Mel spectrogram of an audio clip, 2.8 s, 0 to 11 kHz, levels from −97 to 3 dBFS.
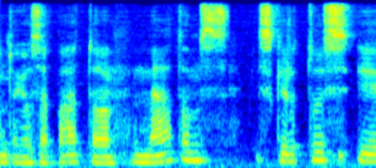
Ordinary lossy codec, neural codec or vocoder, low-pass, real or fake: Opus, 64 kbps; vocoder, 44.1 kHz, 128 mel bands, Pupu-Vocoder; 9.9 kHz; fake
